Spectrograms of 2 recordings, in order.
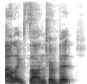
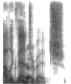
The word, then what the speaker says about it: Alexandrovich: Oh, I don't even know how to pronounce his last name really. – Ex- Alex, Alex, Alexandrovich. – That was it, Alexandrovich.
